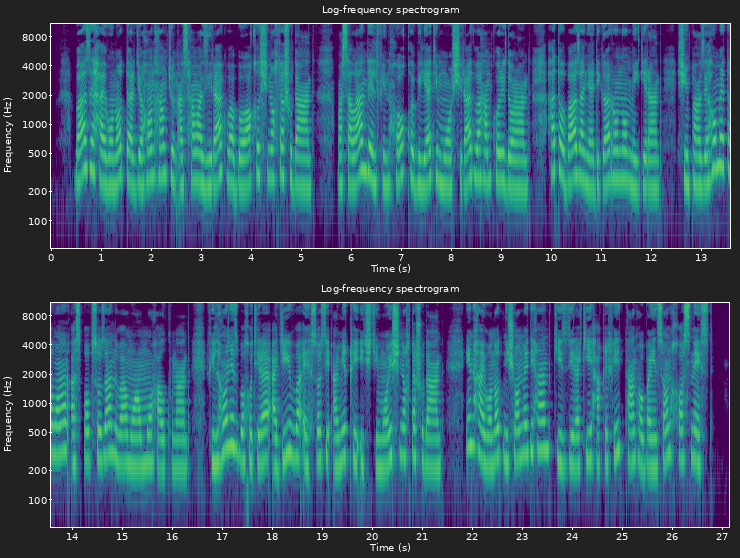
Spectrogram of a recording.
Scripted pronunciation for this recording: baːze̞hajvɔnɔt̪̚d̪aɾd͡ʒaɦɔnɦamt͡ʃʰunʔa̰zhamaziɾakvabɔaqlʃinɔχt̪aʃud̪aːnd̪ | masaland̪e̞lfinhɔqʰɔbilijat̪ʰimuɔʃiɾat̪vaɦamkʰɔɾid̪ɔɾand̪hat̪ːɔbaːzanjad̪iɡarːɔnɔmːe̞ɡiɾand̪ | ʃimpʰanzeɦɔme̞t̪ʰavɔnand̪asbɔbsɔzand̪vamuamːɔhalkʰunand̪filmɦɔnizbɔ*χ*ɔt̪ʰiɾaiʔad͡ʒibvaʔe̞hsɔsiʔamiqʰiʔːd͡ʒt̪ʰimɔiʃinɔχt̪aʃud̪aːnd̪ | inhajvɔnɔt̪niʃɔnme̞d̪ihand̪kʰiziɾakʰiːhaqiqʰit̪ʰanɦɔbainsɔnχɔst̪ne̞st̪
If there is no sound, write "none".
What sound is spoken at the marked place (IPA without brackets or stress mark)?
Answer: χ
